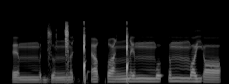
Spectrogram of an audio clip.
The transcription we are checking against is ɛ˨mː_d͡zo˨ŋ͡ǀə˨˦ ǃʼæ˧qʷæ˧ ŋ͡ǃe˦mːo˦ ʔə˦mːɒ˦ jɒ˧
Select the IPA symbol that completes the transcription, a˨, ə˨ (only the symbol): ə˨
